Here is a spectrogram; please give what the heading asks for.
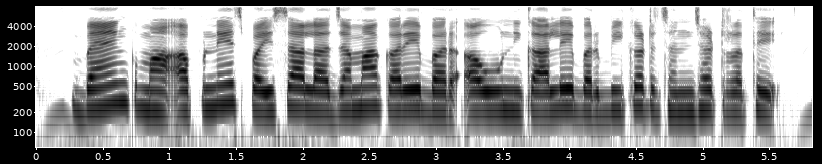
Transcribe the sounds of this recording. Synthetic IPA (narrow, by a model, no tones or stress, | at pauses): bɛ̃ːŋkmãʔəpnet͡ʃpəɪsalad͡ʒəmakəɾebəɾəunɪkaːlebəɾbɪkəʈd͡ʒʱənd͡ʒʱəʈɾət̪ʰeː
